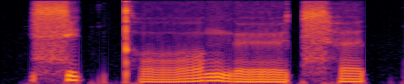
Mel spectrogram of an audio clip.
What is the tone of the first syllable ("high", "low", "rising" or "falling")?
high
